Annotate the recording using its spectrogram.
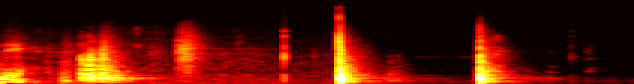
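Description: Two sharp hammer blows about a second apart on a hard banana-flavoured horse treat lying on a wooden workbench, breaking the treat in half.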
